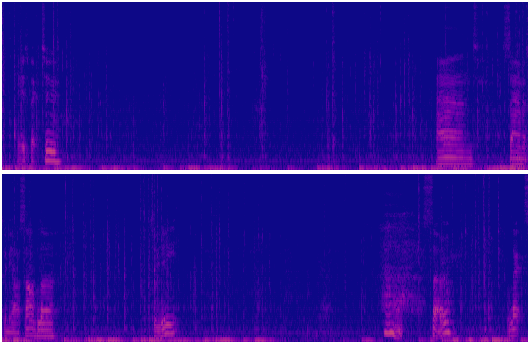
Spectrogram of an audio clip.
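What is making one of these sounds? Computer keys click as a man types.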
